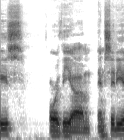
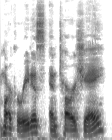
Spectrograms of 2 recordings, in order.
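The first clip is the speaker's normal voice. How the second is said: mock excited shopper; 3 semitones higher, slower than usual. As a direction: drag it out like a thrilled shopper.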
